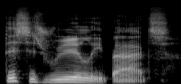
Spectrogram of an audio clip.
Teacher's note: hear how my voice is gradually lowering the longer the sentence goes on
